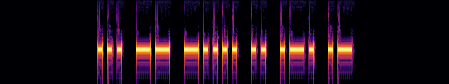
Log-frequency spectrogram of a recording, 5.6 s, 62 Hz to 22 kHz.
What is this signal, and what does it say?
Morse code, heard as a keyed tone, about 20 wpm, 700 Hz. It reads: SM6IRA
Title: DXCC-100 Call Signs - 6 Characters - Repeated 3x - 20wpm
